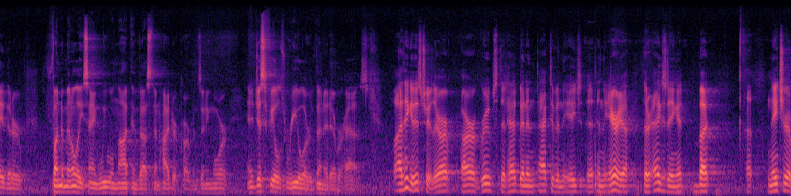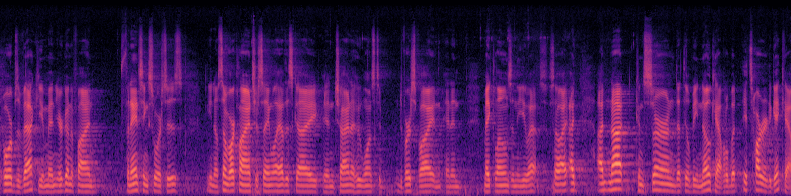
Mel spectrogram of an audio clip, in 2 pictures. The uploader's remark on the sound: a panel discussion at the NAPE Business Conference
